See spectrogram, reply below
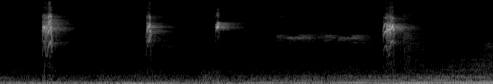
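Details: Young green crimson sunbird calling as a lure to make other birds answer; four sharp high chips about a second apart and a thin steady whistle between them.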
